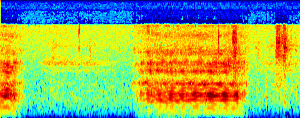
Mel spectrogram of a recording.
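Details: A person asleep in a hotel room at night, tired, gives a loud, drawn-out rumbling breath sound about two seconds long, with quiet gaps on either side: heavy snoring.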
